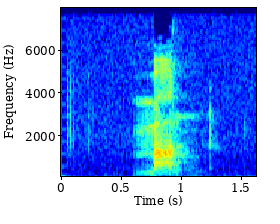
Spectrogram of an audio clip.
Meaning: 1. place; location 2. speck; blemish 3. stain 4. distinguishing mark 5. birthmark; mole 6. pimple; spot 7. mascle 8. manna
- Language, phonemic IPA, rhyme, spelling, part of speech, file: Welsh, /man/, -an, man, noun, Cy-man.ogg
